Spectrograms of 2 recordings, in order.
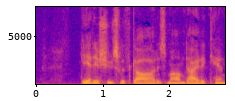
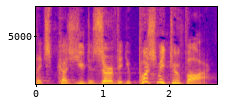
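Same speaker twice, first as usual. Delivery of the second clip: angry blowout; 2 semitones higher, 9 dB louder than usual. Acted. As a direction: throw the blame back at them at full volume. Acting out someone's angry blowout.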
